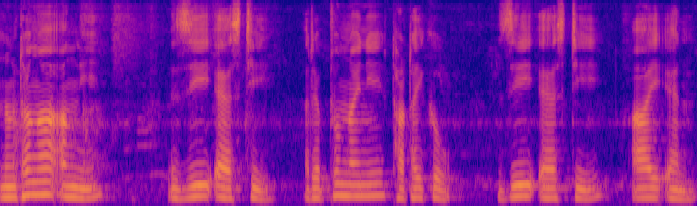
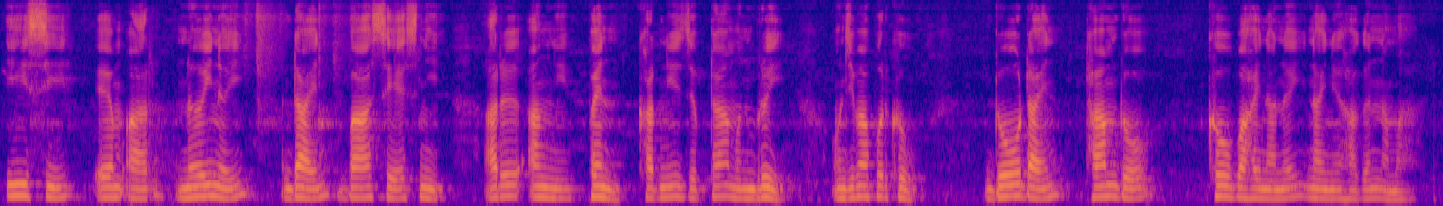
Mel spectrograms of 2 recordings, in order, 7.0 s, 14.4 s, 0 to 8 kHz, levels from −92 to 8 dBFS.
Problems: none marked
